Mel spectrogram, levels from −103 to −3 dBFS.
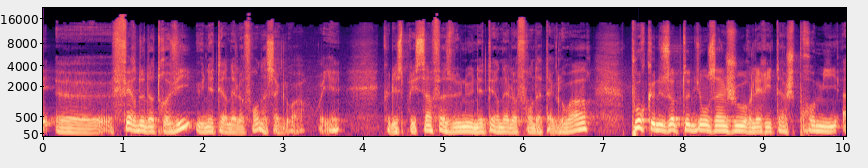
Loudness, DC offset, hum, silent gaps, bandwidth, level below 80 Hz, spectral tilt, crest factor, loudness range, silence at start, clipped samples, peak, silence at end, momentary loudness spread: -14 LUFS; under 0.1%; none; none; 16 kHz; -34 dBFS; -5.5 dB/octave; 14 dB; 4 LU; 0 s; under 0.1%; 0 dBFS; 0 s; 10 LU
